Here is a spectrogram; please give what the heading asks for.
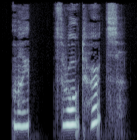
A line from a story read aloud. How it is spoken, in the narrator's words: Flora whimpered, struggling for breath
